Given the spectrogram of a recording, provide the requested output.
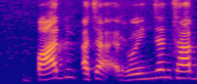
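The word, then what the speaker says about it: Röntgen: रोहिंजन साहब ने in race को नाम दिया अननोन रेस का। बाद में इनका नाम कुछ टाइम रोहिंजन रेस भी रहा। TGEN होती है, स्पेलिंग देख लेना इसकी, रोहिंजन रेस भी रहा इसका कुछ नाम।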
